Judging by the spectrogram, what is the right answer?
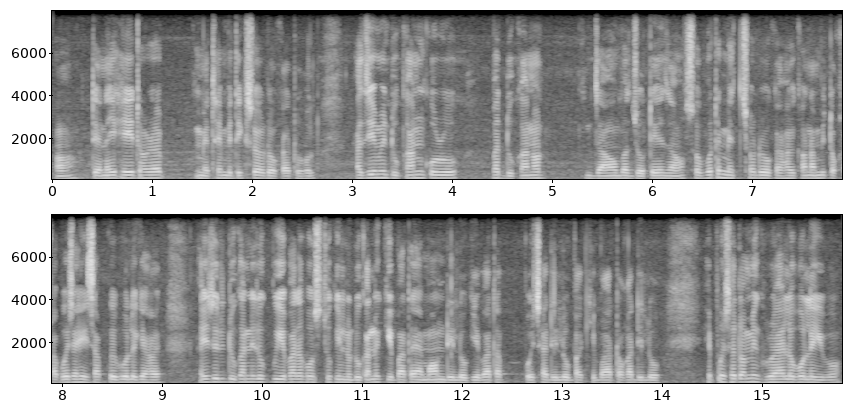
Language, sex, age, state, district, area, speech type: Assamese, male, 18-30, Assam, Dibrugarh, urban, spontaneous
